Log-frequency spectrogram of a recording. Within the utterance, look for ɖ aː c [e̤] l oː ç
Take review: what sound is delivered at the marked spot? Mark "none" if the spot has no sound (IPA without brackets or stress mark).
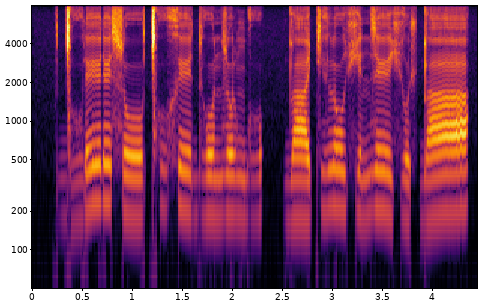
e̤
